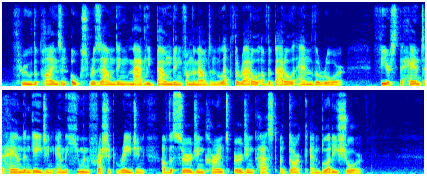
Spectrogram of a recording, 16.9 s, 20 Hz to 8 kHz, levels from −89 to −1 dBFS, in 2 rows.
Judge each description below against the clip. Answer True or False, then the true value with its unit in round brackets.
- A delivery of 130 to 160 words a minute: True (150 wpm)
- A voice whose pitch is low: True (110 Hz)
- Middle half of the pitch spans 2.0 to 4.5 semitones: True (3.4 semitones)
